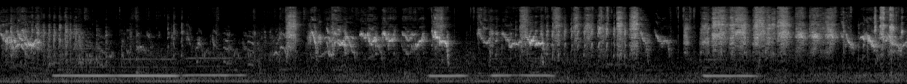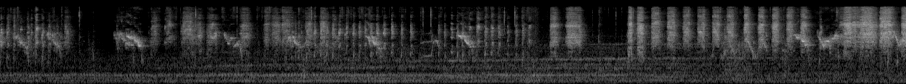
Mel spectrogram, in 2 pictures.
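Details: Budgerigars given coriander leaves chatter with dense, high chirps and warbles, with a few low steady tones early on.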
